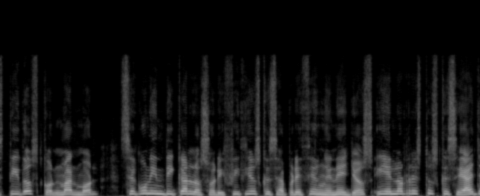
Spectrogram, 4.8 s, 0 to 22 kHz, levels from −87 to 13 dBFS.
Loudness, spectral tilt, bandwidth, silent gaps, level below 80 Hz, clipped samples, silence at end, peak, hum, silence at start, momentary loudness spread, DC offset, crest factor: -27 LUFS; -4.5 dB/octave; 16 kHz; none; -58 dBFS; under 0.1%; 0 s; -10 dBFS; none; 0.1 s; 6 LU; under 0.1%; 16 dB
